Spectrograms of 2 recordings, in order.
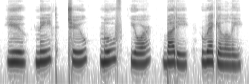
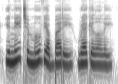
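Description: First: Slow, each word set apart; slow read-through. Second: Said in the usual way. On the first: Shown as a demonstration. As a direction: model it slowly, word by word. (慢读一遍，一词一顿) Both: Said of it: "好，慢读一遍".

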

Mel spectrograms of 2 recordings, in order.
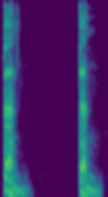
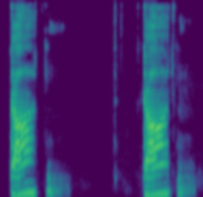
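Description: First: "den" with a clear vowel sounded out; "den" spelled out plainly; full den syllable. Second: "Garden" very slow, den swallowed in the throat; very slow "Garden", throaty dn ending. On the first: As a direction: say "den" fully, vowel and all. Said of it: "我们读成". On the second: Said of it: "大家体会一下吧". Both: Shown as a demonstration.

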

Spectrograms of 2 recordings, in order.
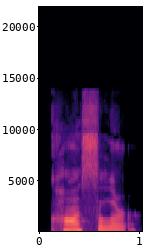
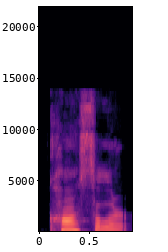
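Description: The two takes are said the same way.

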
